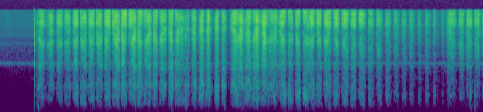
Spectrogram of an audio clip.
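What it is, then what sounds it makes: Plastic earphone remote scratched with a pencil. A pencil tip sketches and scratches across the housing of a small white plastic inline earphone remote and mic that is taped down. About forty quick, rhythmic strokes make a dry, bright, scratchy rubbing with almost no low end, each stroke stopping short with no ring.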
